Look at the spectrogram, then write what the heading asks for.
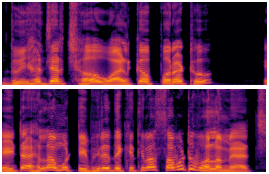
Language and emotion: Odia, happy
